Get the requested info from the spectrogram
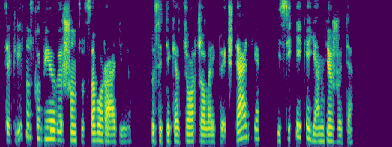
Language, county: Lithuanian, Kaunas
